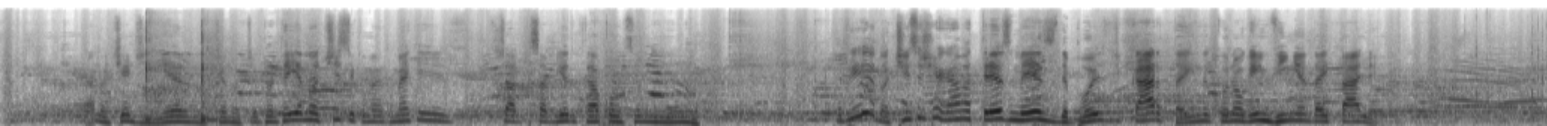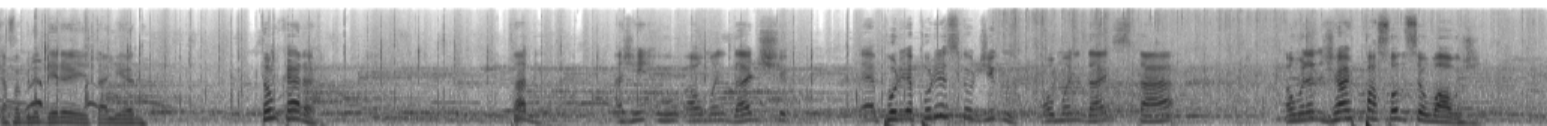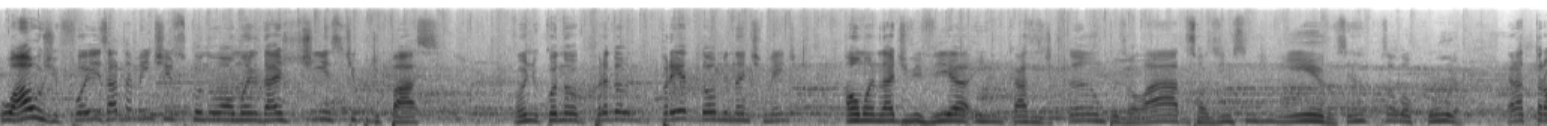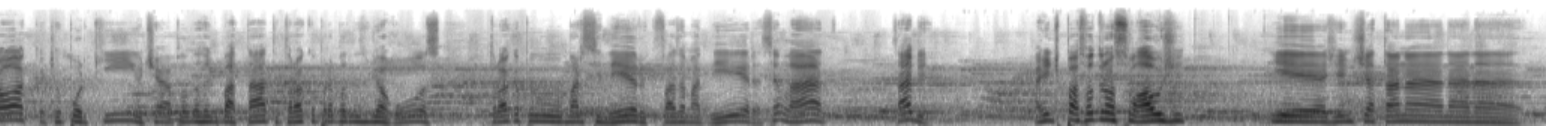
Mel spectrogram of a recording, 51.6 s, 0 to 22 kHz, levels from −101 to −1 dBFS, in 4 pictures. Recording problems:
chatter from many people; loud; throughout; 9 dB below the speech

